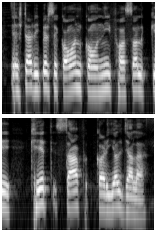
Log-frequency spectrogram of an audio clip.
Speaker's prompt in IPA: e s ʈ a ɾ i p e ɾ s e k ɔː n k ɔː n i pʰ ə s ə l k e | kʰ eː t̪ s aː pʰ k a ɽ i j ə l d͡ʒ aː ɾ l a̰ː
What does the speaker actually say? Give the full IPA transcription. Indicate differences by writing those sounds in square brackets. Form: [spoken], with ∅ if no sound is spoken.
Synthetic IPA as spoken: e s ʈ a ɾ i p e ɾ s e k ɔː n k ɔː n i pʰ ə s ə l k e | kʰ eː t̪ s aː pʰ k [ə] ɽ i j ə l d͡ʒ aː [∅] l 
